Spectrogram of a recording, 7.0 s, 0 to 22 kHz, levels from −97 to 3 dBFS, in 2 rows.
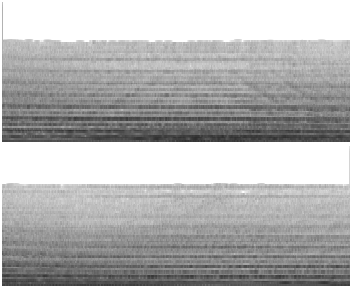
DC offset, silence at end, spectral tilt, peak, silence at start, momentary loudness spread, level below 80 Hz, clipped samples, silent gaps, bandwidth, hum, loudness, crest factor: under 0.1%; 0 s; -3.5 dB/octave; -6 dBFS; 0 s; 6 LU; -36 dBFS; under 0.1%; none; 16 kHz; none; -21 LUFS; 16 dB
